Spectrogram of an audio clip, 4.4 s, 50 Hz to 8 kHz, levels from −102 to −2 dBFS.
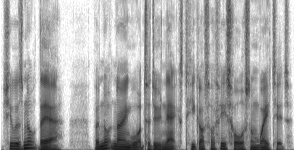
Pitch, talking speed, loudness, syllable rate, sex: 110 Hz, 245 wpm, -17 LUFS, 5.6 syllables/s, male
